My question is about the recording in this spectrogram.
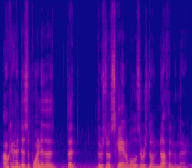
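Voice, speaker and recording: A man's voice: medium pitch, wildly swooping pitch, fast talker, a bit bright, a little hiss or hum. A man giving casual gameplay commentary as host, rambling and joking, swearing often. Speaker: gaming video host.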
